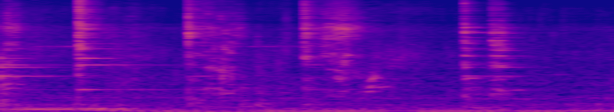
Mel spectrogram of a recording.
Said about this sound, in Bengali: মিট মশলাটা এখন দিয়ে দিচ্ছি, এটাকে ভালো করে কষিয়ে নিলাম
